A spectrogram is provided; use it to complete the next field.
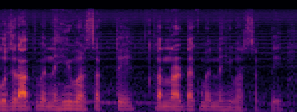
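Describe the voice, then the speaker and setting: Medium-pitched male speech at a fairly slow pace, with fairly even intonation over noticeable background noise. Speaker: online tutor for job exams. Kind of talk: tutorial.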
